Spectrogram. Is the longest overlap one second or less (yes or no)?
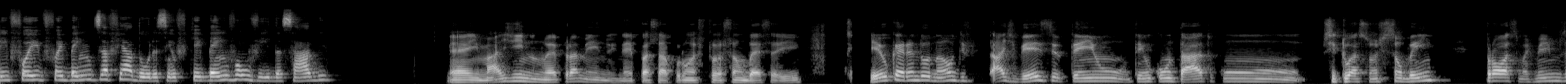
yes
